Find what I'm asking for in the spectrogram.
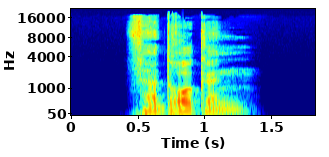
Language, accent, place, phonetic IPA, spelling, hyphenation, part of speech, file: German, Germany, Berlin, [fɛɐ̯ˈdʁʊkn̩], verdrucken, ver‧dru‧cken, verb, De-verdrucken.ogg
- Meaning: 1. to misprint 2. to consume while printing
